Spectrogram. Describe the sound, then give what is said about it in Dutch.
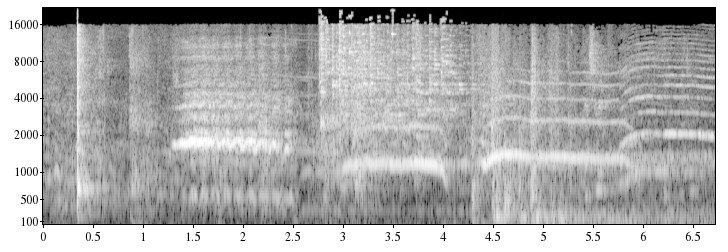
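A horse neighs and whinnies several times, loud, with the high wavering calls rising and falling. A few sharp hoof clops land now and then between the calls. “Het paard laat wat vallen. Iedereen lacht.”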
